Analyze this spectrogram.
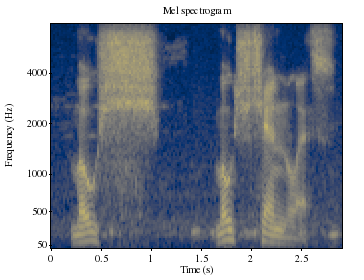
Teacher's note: the T is pronounced like sh actually not like a t at all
